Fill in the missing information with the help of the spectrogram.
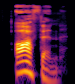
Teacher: Some learners pronounce the T clearly, off-ten, but a lot of native speakers say often with a silent T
